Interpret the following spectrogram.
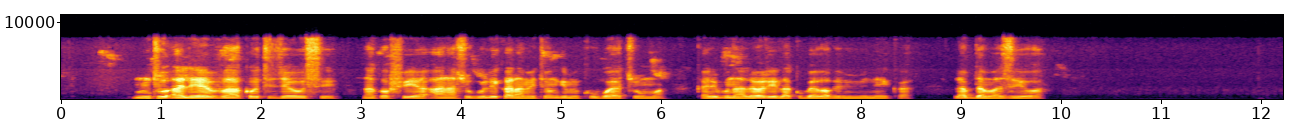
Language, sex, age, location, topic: Swahili, male, 18-24, Kisumu, agriculture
